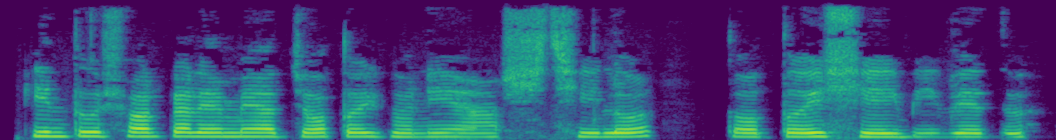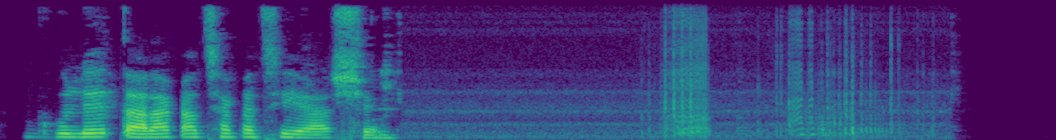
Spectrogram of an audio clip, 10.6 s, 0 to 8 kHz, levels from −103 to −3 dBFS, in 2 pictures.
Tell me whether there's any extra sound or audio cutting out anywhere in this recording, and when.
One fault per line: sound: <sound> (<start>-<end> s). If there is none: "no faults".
sound: squeak (8.5-10.0 s)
